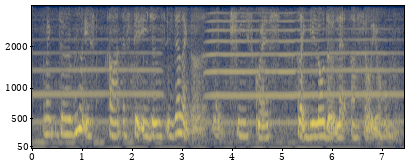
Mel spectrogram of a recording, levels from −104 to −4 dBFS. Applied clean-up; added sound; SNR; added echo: none; Trumpet; 11 dB; reverberation time 0.2 s.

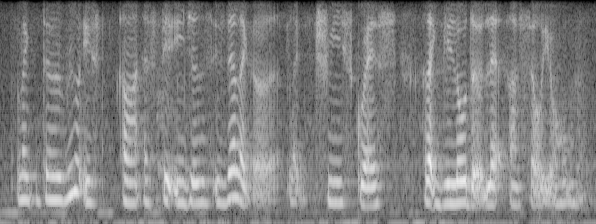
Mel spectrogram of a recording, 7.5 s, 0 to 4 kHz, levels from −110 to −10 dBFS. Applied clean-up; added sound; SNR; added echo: none; none; none; none.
